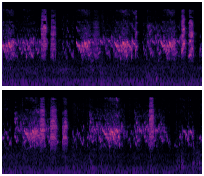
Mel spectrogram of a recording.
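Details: Two pet budgerigars mating, one giving a continuous busy warble of buzzy, grating notes and tiny whistles, broken by clicking ticks, with no pause across the whole stretch.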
